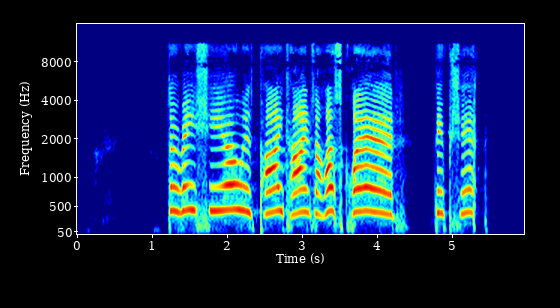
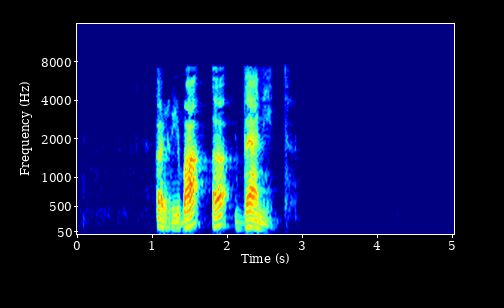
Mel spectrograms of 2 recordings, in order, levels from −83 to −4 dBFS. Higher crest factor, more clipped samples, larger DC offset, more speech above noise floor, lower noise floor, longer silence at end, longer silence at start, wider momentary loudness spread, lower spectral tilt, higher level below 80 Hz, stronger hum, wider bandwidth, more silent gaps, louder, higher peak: second, 16 dB vs 26 dB; neither; neither; first, 68 dB vs 43 dB; first, -85 dBFS vs -67 dBFS; second, 0.65 s vs 2.45 s; first, 1.2 s vs 1.05 s; about the same, 12 LU vs 13 LU; second, -2.5 dB/octave vs -4 dB/octave; first, -62 dBFS vs -72 dBFS; neither; first, 11.5 kHz vs 7.8 kHz; neither; first, -17 LUFS vs -24 LUFS; about the same, -2 dBFS vs -2 dBFS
